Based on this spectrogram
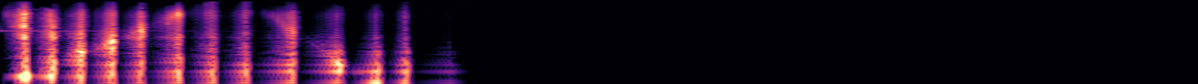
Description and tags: wompy bass
A modulated bass guitar sound.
